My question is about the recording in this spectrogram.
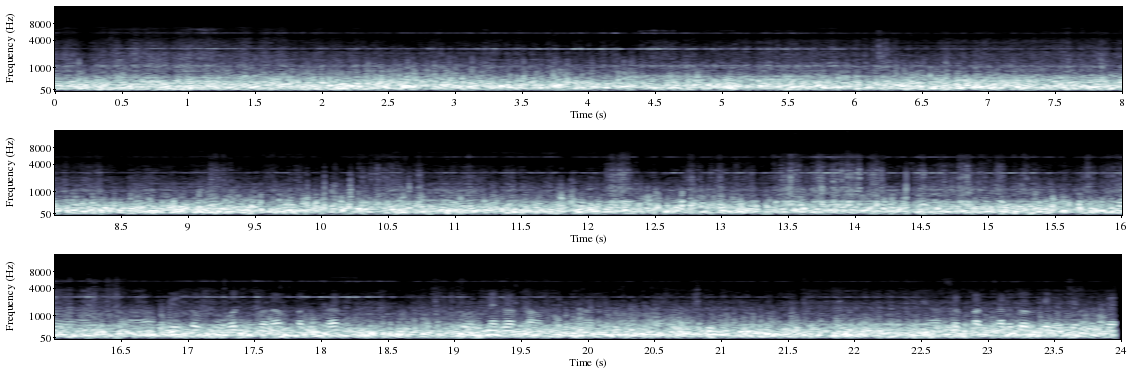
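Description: Motorcycle engine running steadily while riding, mixed with wind rumble on the microphone.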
